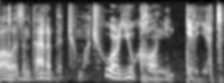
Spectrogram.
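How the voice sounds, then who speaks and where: A man growls in a put-on character voice with a fairly low pitch and fairly even intonation. He talks fairly quickly, and his loudness swings widely. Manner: indignant.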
